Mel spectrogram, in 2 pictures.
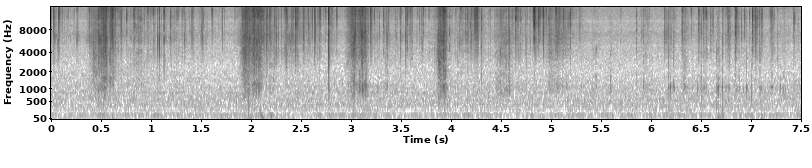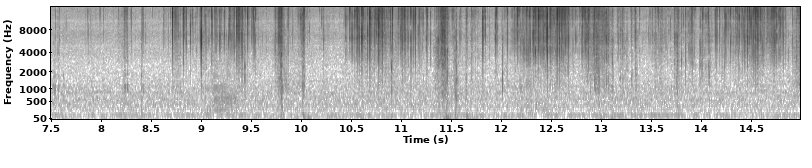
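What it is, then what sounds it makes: Floam (foam beads in slime). A small, solid lump of yellow floam, a mass of foam beads in slime, is crushed and squeezed by fingertips and long white nails. Dense, irregular, bright crunching and crackling pops come in bursts over a steady low hum, with a busier stretch near the end.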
